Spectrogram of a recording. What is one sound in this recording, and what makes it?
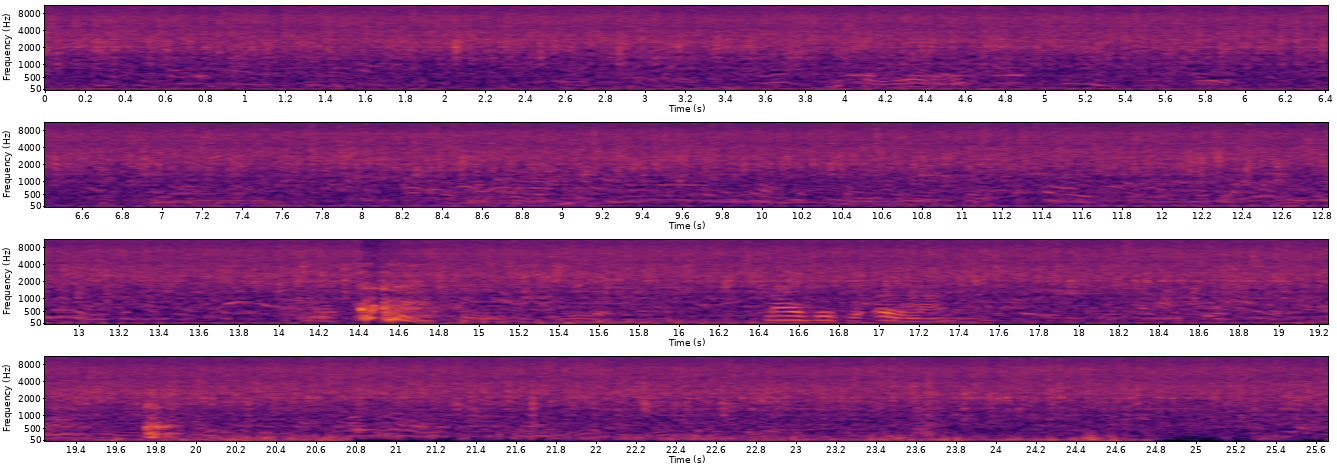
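Water rushes and splashes steadily over rocks.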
